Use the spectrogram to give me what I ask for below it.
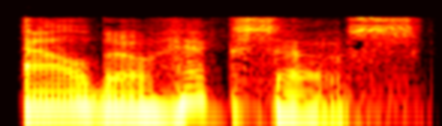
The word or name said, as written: aldohexose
